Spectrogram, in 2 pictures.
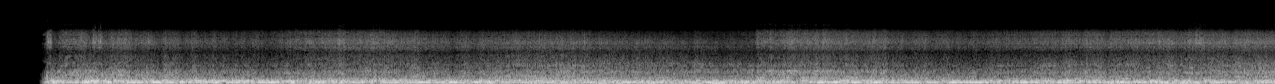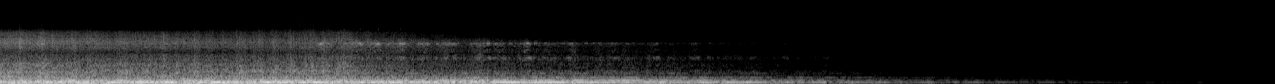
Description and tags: Guitar being routed through multiple chains of fx.
Pitchshifters, delays, reverbs and compression.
